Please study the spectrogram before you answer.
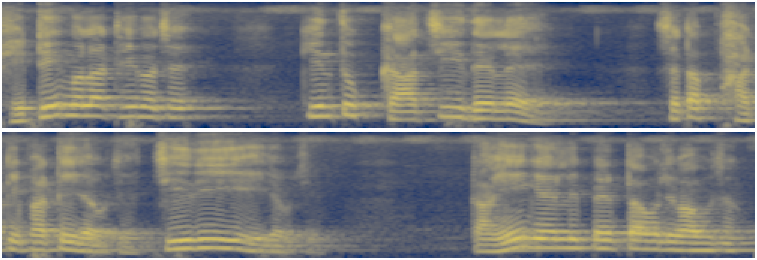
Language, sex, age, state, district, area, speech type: Odia, male, 60+, Odisha, Boudh, rural, spontaneous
